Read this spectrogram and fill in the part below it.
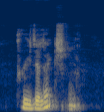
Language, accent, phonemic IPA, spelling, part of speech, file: English, Southern England, /ˌpɹiː.dəˈlɛk.ʃn̩/, predilection, noun, LL-Q1860 (eng)-predilection.wav
- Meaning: A condition of favoring or liking; a tendency towards; proclivity; predisposition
